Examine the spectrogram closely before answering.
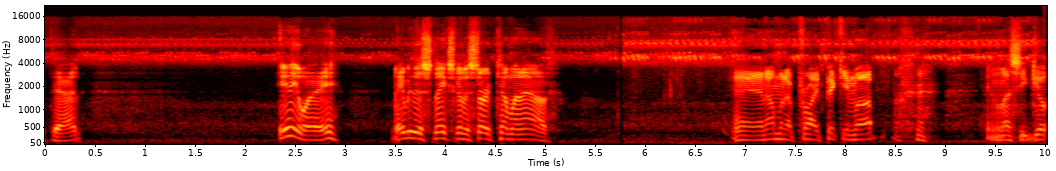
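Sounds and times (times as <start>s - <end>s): insects trilling: 0.0s - 10.0s
louder insect trill: 0.0s - 10.0s.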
